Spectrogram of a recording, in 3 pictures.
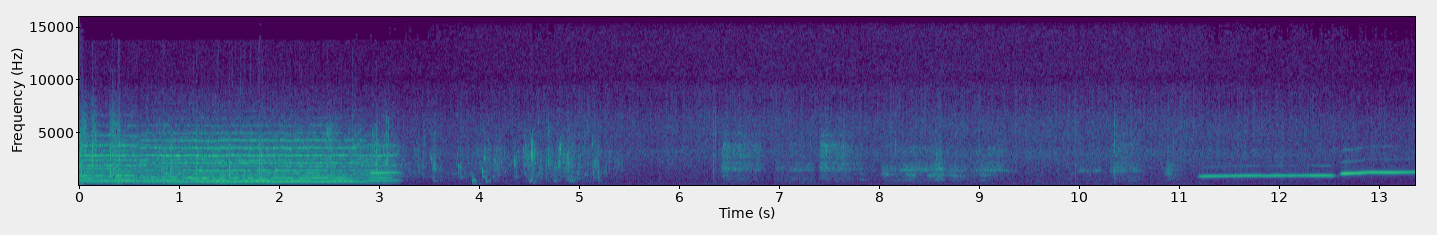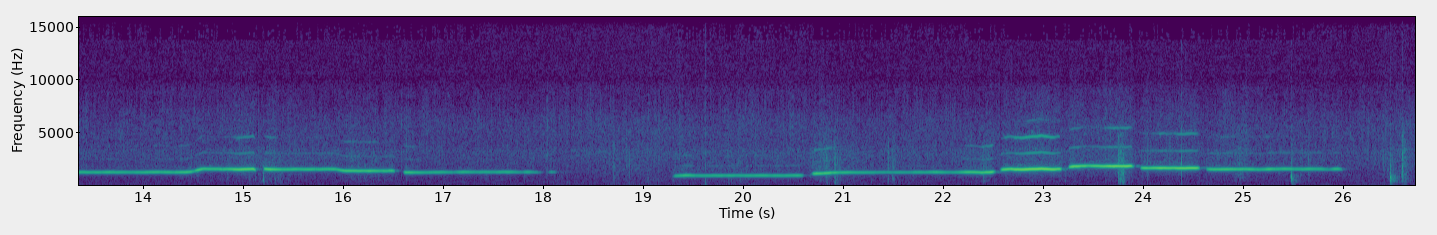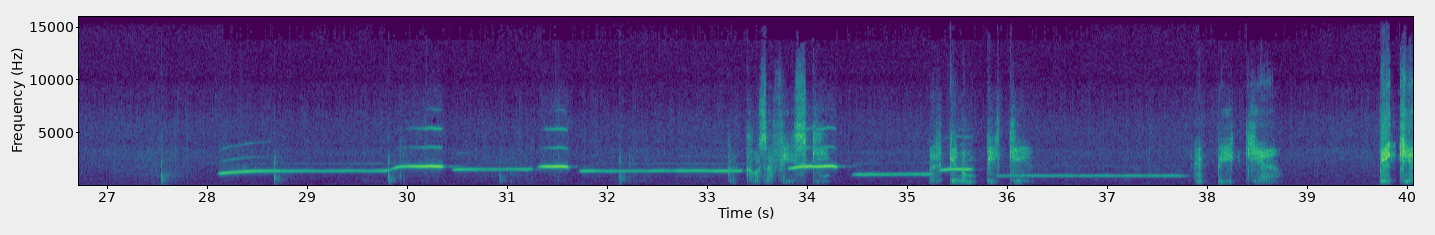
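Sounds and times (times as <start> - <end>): person whistling a slow tune: 11.2 - 18.2, 19.3 - 26.0, 28.1 - 37.8.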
